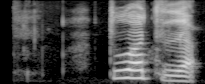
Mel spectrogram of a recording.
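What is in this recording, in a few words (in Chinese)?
"zhuo1zi5", Mandarin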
